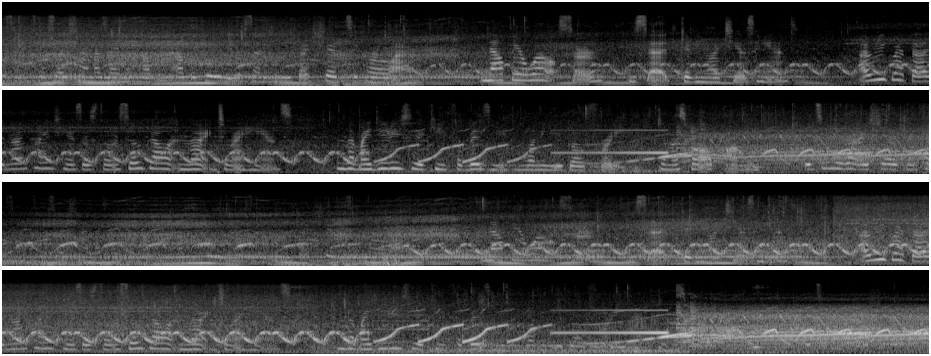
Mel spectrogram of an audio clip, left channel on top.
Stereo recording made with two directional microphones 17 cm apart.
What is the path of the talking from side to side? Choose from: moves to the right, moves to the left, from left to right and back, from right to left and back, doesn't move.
from left to right and back.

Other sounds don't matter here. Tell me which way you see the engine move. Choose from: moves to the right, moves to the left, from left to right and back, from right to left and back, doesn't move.
moves to the right.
